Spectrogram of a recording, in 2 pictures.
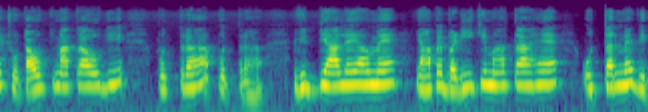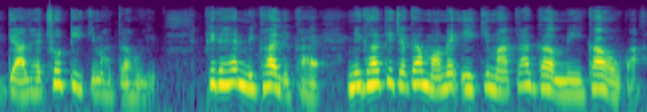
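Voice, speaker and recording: A woman's voice: medium pitch, moderate pace, a little mellow. A woman teacher giving a revision lesson to young students, patiently repeating each word and explaining what it means.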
